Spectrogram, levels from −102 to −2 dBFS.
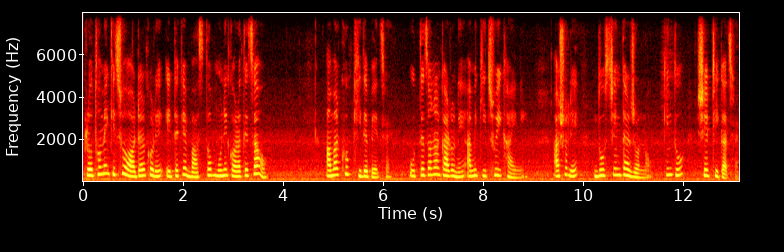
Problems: constant background noise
